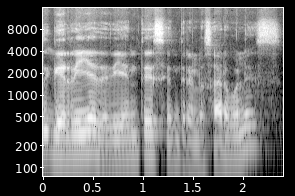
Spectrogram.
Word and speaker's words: Guerrilla de dientes entre los árboles: Gorilla de dientes entre, I keep pronouncing this with a French pronunciation instead of a Spanish pronunciation, entre las arbores.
